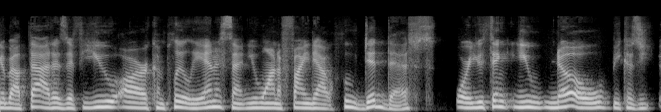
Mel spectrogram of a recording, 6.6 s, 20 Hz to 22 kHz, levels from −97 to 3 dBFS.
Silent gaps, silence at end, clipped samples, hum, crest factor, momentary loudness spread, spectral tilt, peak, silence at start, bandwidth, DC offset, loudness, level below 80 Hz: none; 0.15 s; under 0.1%; none; 16 dB; 7 LU; -7 dB/octave; -4 dBFS; 0 s; 12.5 kHz; under 0.1%; -20 LUFS; -80 dBFS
